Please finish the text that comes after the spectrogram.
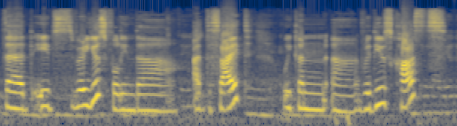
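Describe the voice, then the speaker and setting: A woman simultaneously interpreting a conference talk into English, pausing mid-phrase with fillers as she catches up. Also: mid-range voice.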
